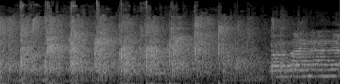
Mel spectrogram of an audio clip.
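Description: A short burst of rhythmic clapping from students in a classroom, with hands striking in roughly even beats before it stops abruptly and a voice begins talking.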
